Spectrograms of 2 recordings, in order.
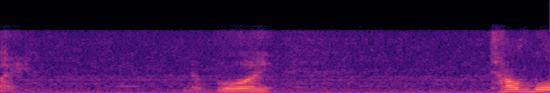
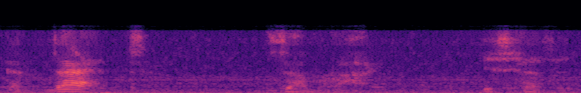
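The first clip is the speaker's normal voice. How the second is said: much softer, gentle and final; soft revelation; 9 dB quieter than usual. Acted. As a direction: let it land almost in a hush. Monk quietly reveals heaven.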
